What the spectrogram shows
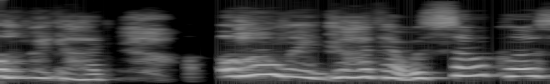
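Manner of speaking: acted, high, frantic freak-out, unable to calm down. Retelling a reaction to a close race: imitating Kimi losing it. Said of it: "Kimi literally losing his shit watching the race".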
